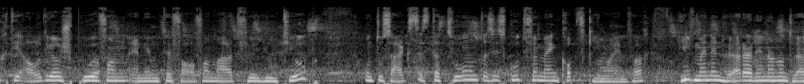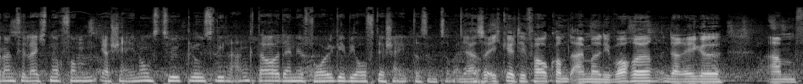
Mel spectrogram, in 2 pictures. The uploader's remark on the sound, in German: Live auf der Gewinn-Messe auf unserem Börsenradio-Podcaststand aufgenommen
